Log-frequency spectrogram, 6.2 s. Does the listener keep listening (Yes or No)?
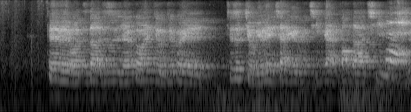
No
